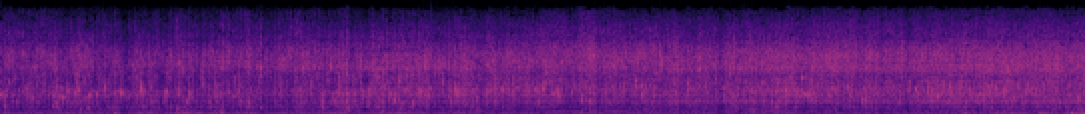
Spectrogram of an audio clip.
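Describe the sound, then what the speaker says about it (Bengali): Poa fish sizzle steadily in hot oil in a pan, a continuous close crackling hiss that holds even and loud throughout with no speech. "পোয়া মাছগুলোকে হালকা ভেজে নিচ্ছি।"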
